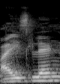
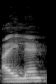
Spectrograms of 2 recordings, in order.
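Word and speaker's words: island: डॉल्फिंस back ठीक है इसको आइसलैंड ना पढ़ के आईलैंड पढ़ते हैं ठीक है आईलैंड ओके यहां एस साइलेंट रहता है दे सून रिच्ड द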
